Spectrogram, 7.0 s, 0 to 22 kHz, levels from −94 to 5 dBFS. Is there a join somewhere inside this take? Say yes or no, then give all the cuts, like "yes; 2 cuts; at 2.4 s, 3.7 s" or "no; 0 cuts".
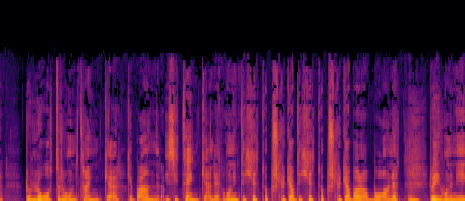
yes; 4 cuts; at 1.2 s, 1.9 s, 2.5 s, 4.4 s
